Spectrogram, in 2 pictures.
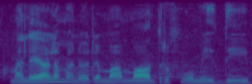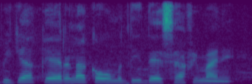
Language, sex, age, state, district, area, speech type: Malayalam, female, 45-60, Kerala, Alappuzha, rural, spontaneous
